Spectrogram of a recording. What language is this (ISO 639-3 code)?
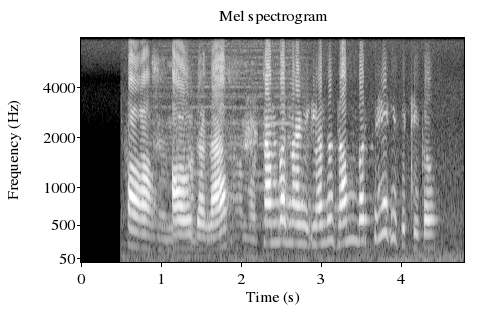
kan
